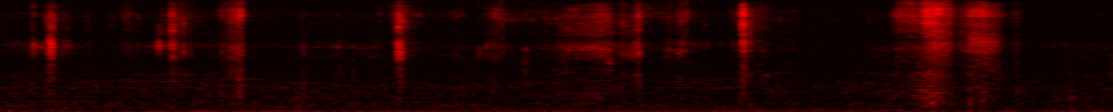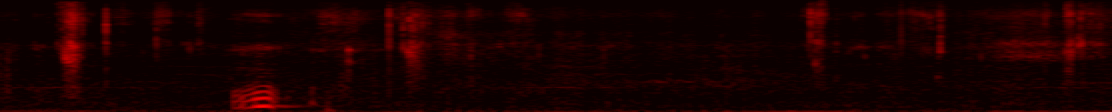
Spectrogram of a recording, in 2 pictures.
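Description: Close-miked chewing of fried squid and shredded potato: a run of wet clicks and crunches from the mouth, with a brief hum about five seconds in.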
